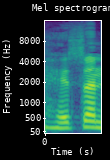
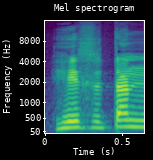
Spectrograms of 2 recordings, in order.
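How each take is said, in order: First: The t sound in the middle is silent. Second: The t sound in the middle is pronounced. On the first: The speaker calls it right. "हेसन निकला है" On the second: The speaker calls it wrong. "हेस्टन नहीं निकला है"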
